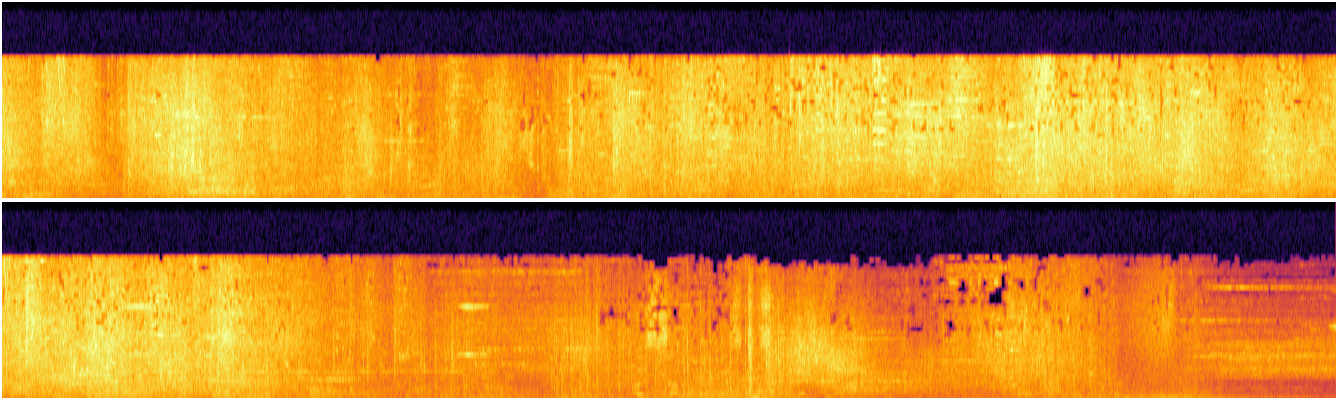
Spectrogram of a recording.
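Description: Magic blasts and clashing weapons crackle and boom in a fast battle.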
